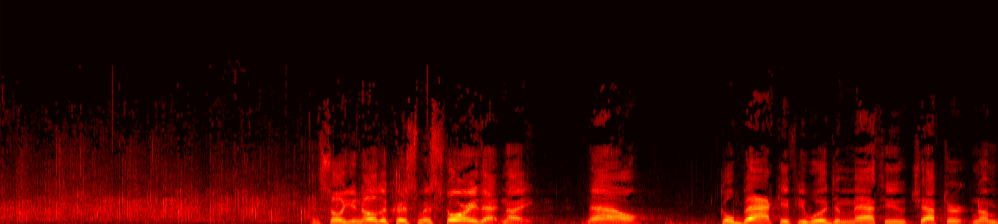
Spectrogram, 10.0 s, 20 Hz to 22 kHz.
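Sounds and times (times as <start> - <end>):
audience applause: 0.0 - 3.7
speech: 3.1 - 6.5, 7.2 - 9.9.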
